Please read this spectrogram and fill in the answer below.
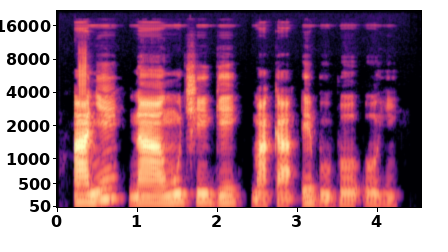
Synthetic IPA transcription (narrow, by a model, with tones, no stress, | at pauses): a˨ɲɪ˦na˨a˨ŋʷʊ˦t͡ʃi˦ɡɪ˦ma˨ka˨e˦bu˨bo˦o˦ɦi˦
